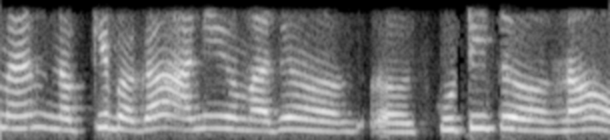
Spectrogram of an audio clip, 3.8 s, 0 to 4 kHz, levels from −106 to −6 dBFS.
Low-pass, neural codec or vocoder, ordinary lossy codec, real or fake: 3.6 kHz; none; AAC, 24 kbps; real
